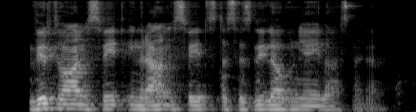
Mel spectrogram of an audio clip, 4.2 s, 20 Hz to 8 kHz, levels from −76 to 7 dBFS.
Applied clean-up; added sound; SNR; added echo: neural mask model DeepFilterNet 3.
